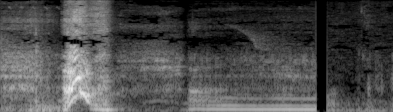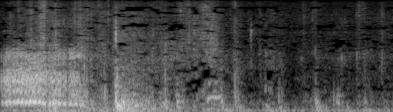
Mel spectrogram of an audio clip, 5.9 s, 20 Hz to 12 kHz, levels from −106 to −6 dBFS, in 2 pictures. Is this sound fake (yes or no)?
no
